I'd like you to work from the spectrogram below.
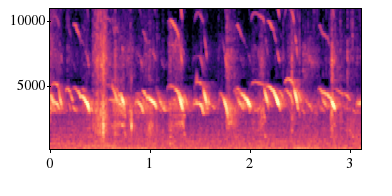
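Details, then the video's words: Young chicks, desi chickens kept under heat with veterinary care, peep steadily in a group: high, thin downward-slurred chirps, several per second, overlapping and continuous, with faint soft rustling beneath. "Murgi Chicks Chirping Sound"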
